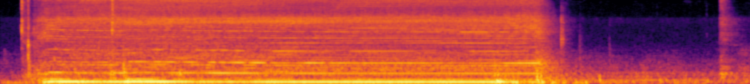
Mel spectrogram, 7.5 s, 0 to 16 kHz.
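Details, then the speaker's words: RB30 turbo converted VN Commodore, tank with an E85 liner, first key-on: a steady low electric hum for about five seconds, then a clean cut-off; normal fuel pump priming, with the fuel pressure regulator still needing adjustment. "So yes, fuel pumps work, ECU has power."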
